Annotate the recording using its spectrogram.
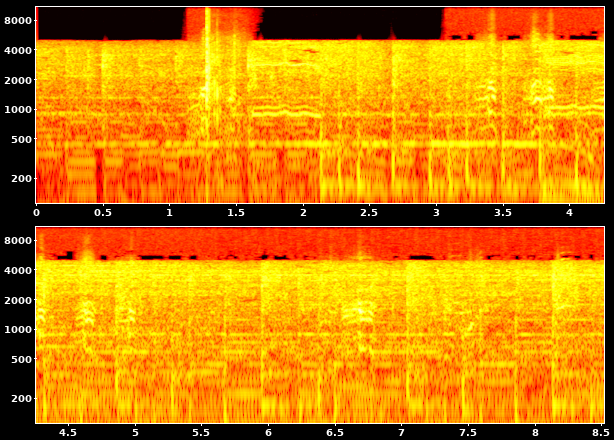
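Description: Canada geese honking: a run of short calls from about three seconds in, with music underneath.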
